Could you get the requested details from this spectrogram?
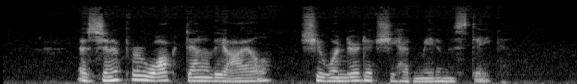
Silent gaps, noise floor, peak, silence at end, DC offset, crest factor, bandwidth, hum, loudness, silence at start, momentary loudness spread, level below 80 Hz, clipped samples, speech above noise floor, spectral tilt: none; -48 dBFS; -2 dBFS; 0.7 s; under 0.1%; 16 dB; 16.5 kHz; none; -19 LUFS; 0.8 s; 11 LU; -46 dBFS; under 0.1%; 30 dB; -5.5 dB/octave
